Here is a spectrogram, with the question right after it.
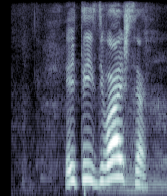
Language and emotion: Russian, angry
